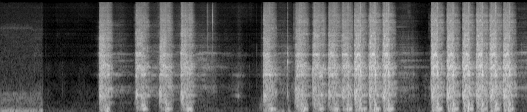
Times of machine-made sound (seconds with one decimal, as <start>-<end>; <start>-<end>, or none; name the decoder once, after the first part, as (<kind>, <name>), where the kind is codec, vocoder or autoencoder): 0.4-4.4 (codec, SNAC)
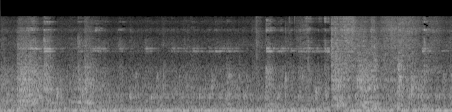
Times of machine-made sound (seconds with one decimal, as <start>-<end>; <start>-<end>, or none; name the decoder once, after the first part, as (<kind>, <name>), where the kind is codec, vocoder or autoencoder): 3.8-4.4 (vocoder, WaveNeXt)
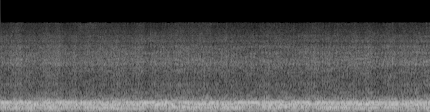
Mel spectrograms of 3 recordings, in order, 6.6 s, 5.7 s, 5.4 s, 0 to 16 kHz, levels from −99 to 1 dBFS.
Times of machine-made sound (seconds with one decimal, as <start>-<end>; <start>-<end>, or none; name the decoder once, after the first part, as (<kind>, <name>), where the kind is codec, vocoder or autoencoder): 0.0-0.5 (autoencoder, DAC-VAE); 1.3-5.4

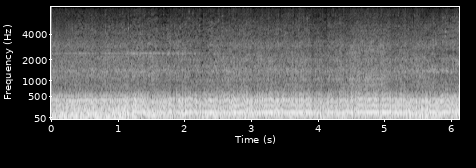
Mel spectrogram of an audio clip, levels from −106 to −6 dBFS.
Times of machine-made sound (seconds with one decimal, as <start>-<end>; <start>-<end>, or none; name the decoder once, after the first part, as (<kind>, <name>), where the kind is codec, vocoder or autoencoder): 1.1-6.1 (vocoder, HiFi-GAN)

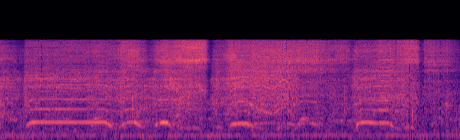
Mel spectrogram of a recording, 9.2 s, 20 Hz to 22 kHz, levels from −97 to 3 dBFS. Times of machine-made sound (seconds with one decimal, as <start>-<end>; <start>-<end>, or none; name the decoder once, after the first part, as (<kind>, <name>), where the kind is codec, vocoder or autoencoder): 0.0-0.5 (codec, SNAC); 1.2-5.2; 6.6-8.1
